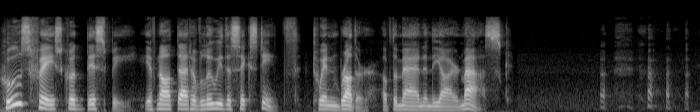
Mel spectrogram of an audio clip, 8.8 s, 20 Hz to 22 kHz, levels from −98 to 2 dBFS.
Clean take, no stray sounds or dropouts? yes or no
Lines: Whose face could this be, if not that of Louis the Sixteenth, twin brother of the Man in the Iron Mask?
no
